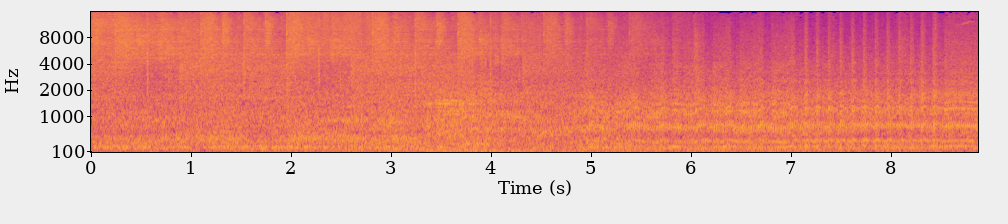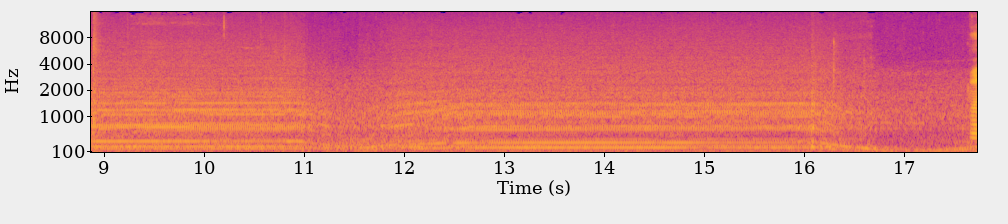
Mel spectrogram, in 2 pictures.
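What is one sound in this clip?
Several racing car engines rumble and rev while waiting to start.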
